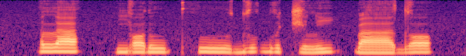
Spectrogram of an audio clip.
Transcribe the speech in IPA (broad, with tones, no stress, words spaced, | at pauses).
la˦ | jɔ˨ɾuː˨ pʰuː˦˨ du˦ɡʷɪ˦ t͡ʃɪ˨liː˦ k͡paː˨dɔ˦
